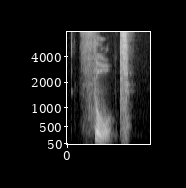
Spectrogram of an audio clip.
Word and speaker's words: thought: So, yeah, in this word, you've got that letter G, but we don't pronounce that. We do pronounce the T at the end. So it must be strong. Thought.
